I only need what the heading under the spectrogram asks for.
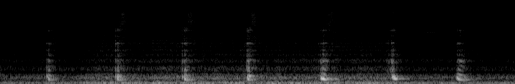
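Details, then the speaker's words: A child with pneumonia makes short, low expiratory grunts with each breath out, about 80 a minute; this is expiratory grunting, a pneumonia warning sign. "Un enfant souffrant de pneumonie fera souvent le bruit suivant en expirant. Cela s'appelle grognement."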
